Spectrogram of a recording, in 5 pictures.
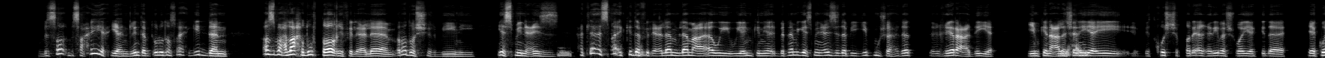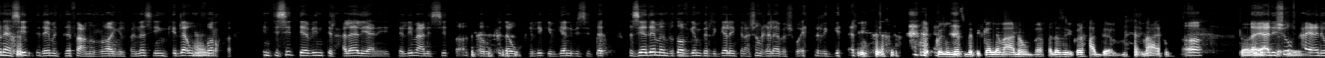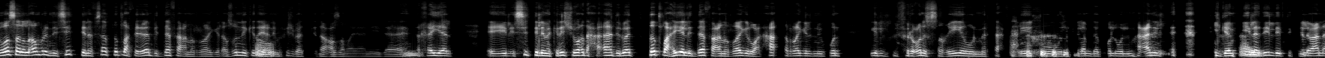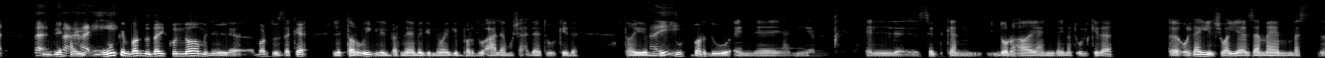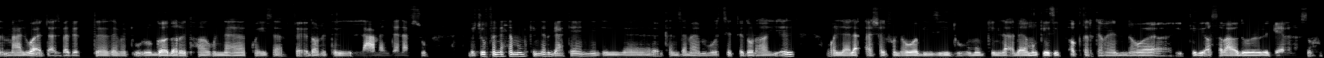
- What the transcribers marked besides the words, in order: unintelligible speech; laugh; other background noise; unintelligible speech; laugh; laugh; laughing while speaking: "شوية الرجالة وكده"; giggle; chuckle; laugh; laughing while speaking: "والمعاني الجميلة دي اللي بتتكلم عنها"; unintelligible speech; tapping
- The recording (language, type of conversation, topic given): Arabic, podcast, إزاي بتتغير صورة الست في الإعلام دلوقتي؟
